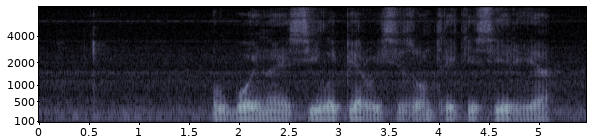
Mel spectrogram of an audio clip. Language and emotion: Russian, neutral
